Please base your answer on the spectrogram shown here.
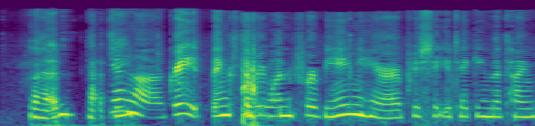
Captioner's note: voiceover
